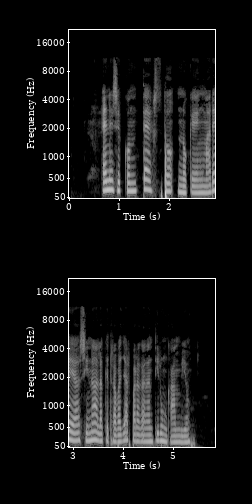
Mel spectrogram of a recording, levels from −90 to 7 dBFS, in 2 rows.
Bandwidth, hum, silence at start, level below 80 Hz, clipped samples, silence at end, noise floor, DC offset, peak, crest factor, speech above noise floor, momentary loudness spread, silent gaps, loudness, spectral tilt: 11.5 kHz; none; 0.65 s; -40 dBFS; under 0.1%; 0.4 s; -63 dBFS; under 0.1%; 0 dBFS; 26 dB; 39 dB; 8 LU; none; -25 LUFS; -7 dB/octave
